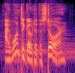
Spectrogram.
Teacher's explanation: the words want go and store are stressed more than the small words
